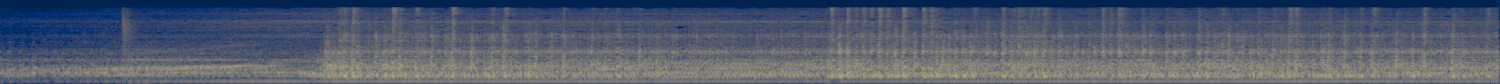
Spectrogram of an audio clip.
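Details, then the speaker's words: Electric motor (dinamo) running: loud droning hum with a rapid, uneven glotok rattling knock; caused by a loose fan/impeller bolt, not worn bearings; fix is tightening the bolt or packing the loose armature shaft support. "yang akan saya jelaskan di sini teman-teman itu kendor bagian baling-baling maka suaranya akan terdengar sangat berisik sekali dan mengerikan lagi ibaratnya gitu kan"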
